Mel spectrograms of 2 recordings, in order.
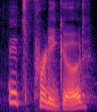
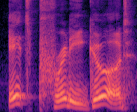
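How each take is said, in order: First: It sounds lukewarm and only mildly positive. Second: It sounds enthusiastic and strongly positive. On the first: It is just okay. "means it's okay" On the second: It is great. "means it's great"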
